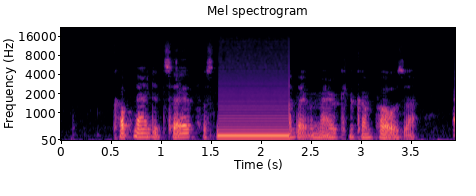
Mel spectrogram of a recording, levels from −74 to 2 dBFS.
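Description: Just after "itself was", at 1.58 s, a system hang loop takes over until 2.28 s. The playback side stalled while the hardware kept replaying its last buffer. One 10 ms slice of sound repeats about 70 times. Because the slice is so short, it fuses into a steady buzz at 100 Hz rather than a stutter. Roughly 0.7 s of real audio is lost under it. The buzz stops abruptly and the speech resumes.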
